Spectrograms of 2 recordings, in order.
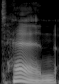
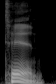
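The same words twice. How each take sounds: First: The vowel sounds like the one in 'bet'. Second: The vowel sounds like the one in 'bit'. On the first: "I wasn't saying 10" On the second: "I was saying 10. you have a Southern accent"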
